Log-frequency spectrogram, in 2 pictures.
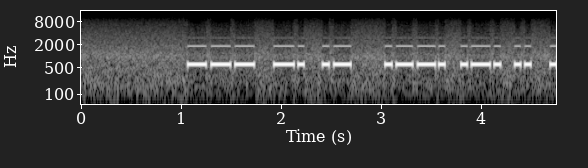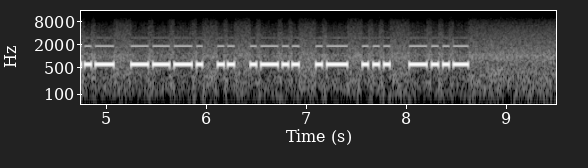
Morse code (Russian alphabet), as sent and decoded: --- -. .- / .--. .-. .. ..- ---. .. .-.. .- ... -..-
ОНА ПРИУЧИЛАСЬ

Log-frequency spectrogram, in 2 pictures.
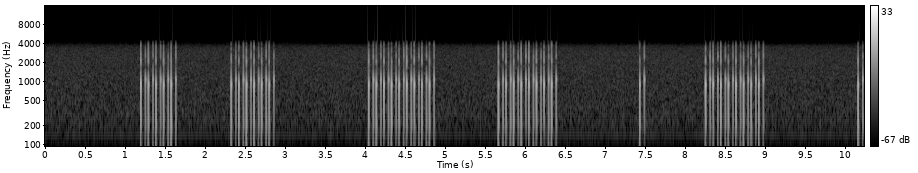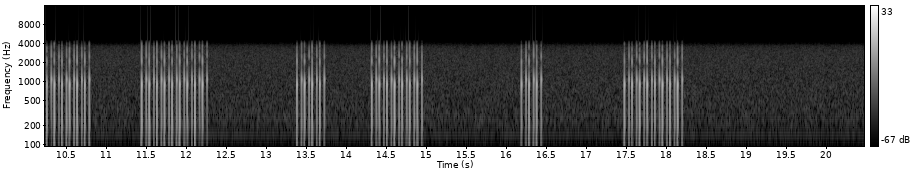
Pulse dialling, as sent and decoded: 5 / 6 / 9 / 8 / 1 / 8 / 7 / 9 / 4 / 7 / 3 / 8
5 6 9 8 1 8 7 9 4 7 3 8

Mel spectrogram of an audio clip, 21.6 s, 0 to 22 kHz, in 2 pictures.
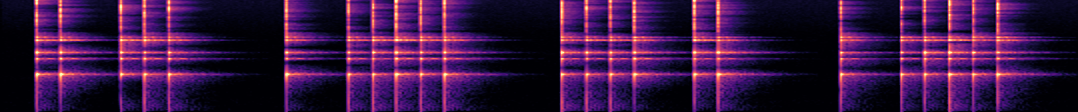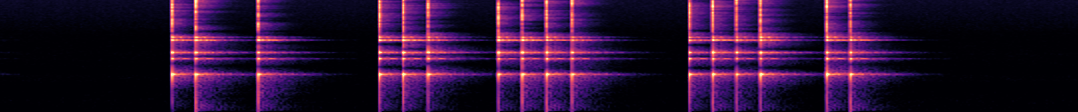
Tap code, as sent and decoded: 2-3 1-5 4-2 1-5 / 2-1 3-4 4-2
HERE FOR

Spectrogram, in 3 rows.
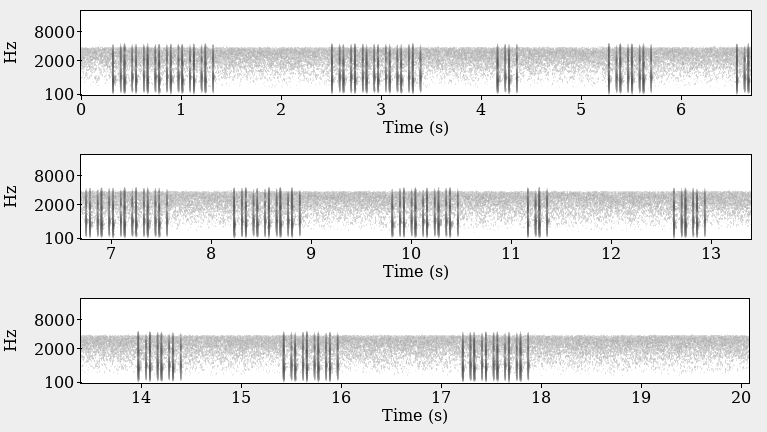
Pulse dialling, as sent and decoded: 9 / 8 / 2 / 4 / 9 / 6 / 6 / 2 / 3 / 4 / 5 / 6
9 8 2 4 9 6 6 2 3 4 5 6

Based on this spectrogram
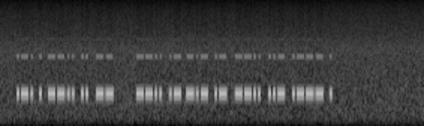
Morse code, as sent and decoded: .-. . --.. .. -- / --.. .- -.- .- --.. ..- .--- .
REZIM ZAKAZUJE

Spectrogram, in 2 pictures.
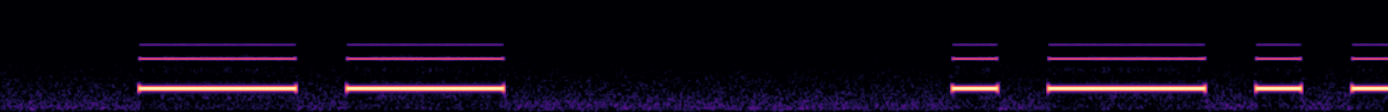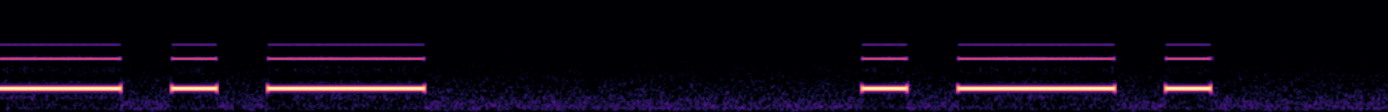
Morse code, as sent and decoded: -- / .-.-.- / .-.
M . R

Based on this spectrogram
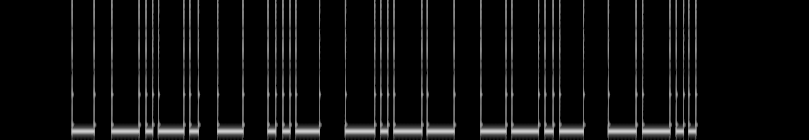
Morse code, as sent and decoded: - -.-. - ..- -.-- --.- --..
TCTUYQZ

